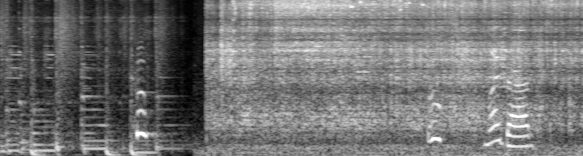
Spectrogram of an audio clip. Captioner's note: explosion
